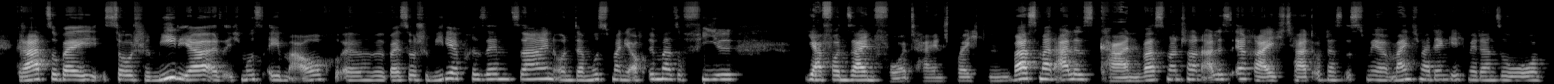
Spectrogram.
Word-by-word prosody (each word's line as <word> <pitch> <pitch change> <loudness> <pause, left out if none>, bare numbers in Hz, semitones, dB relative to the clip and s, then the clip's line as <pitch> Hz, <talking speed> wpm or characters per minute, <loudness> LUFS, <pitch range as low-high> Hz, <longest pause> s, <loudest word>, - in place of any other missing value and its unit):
grad 210 +5 +5
so 235 -1 -1
bei 215 -3 +3
Social 210 -3 -4
Media 215 -1 +6
also, 205 - -3
ich 180 - -12
muss 225 +2 -6
eben 200 -1 -4
auch, 225 +3 -3
äh, 195 0 -5
bei 190 0 0
Social 205 0 -5
Media 255 +7 0
präsent 240 -1 -4
sein 245 +2 +2
und 200 0 -5
da 195 - 0
muss 235 +4 -4
man 220 -2 -3
ja 195 - -2
auch - - -18
immer 240 0 0
so 225 -2 -10
viel, 230 +1 -4 0.7
ja, 210 -2 +4
von 210 -1 +1
seinen 200 -1 +5
Vorteilen 155 -1 -7
sprechen, 170 +1 -8
was 260 +3 +7
man 245 -2 +3
alles 230 +1 +2
kann, 160 +1 +1
was 205 +2 +2
man 220 0 -4
schon 225 0 -2
alles 230 +1 -2
erreicht 185 -8 +1
hat. 175 0 +1
Und 200 - -11
das 200 0 -5
ist 220 - -6
mir 200 -3 -3
manchmal 225 +2 -2
denke 215 0 -5
ich 220 0 -11
mir 200 - -5
dann 195 0 -5
so: 190 0 -4
210 Hz, 195 wpm, -23 LUFS, 195-230 Hz, 0.7 s, was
